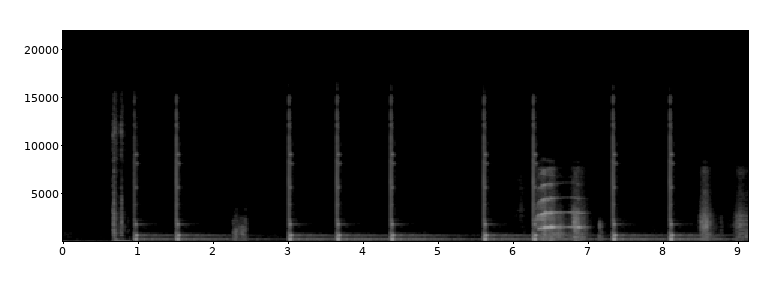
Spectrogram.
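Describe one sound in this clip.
Short interface clicks tick as menu selections change.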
